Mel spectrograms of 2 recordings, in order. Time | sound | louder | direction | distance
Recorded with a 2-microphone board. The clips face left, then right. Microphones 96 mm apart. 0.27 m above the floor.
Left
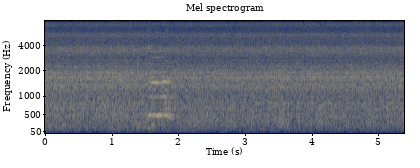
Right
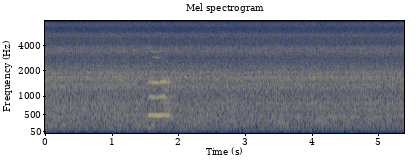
1.5 | a shout | right 3 dB | 50° right (ahead or behind) | 3 m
